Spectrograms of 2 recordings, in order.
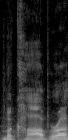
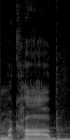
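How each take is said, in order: First: It is said with a British pronunciation. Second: It is said with an American pronunciation. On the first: The speaker calls it right. "the British, you kind of ate with the pronunciation of macabre" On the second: The speaker calls it wrong. "because they're American"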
